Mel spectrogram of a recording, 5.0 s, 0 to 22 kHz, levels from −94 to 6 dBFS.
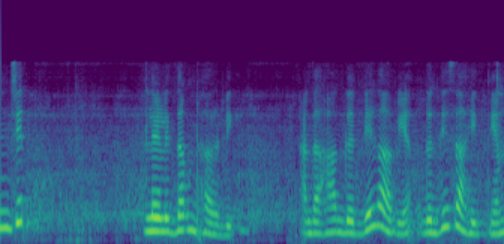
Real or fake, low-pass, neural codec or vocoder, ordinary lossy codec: fake; none; codec, 16 kHz, 4.8 kbps, FACodec; none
